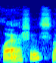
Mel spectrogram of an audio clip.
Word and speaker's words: Lachish: Then the army of the king of Babylon waged war against Jerusalem and against the cities of Judah and against Lachish, is that how you say it? Lachish, all right.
